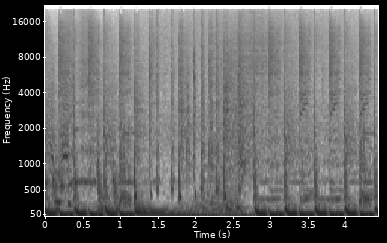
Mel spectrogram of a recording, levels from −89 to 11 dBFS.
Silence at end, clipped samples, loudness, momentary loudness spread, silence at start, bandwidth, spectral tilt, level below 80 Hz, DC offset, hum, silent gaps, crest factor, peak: 0 s; 0.1%; -10 LUFS; 4 LU; 0 s; over 20 kHz; -4 dB/octave; -10 dBFS; under 0.1%; none; none; 8 dB; 0 dBFS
